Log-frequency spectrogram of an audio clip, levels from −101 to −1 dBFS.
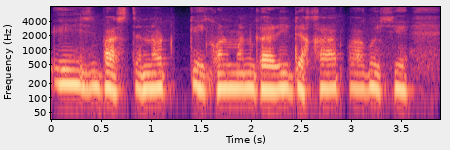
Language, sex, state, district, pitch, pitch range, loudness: Assamese, female, Assam, Kamrup Metropolitan, 165 Hz, 155-170 Hz, -17 LUFS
